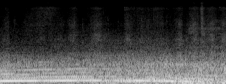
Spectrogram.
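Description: Acura Integra Type S taking a corner, its engine a steady loud hum with a slowly shifting tone, heard from inside the car, no voices.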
